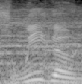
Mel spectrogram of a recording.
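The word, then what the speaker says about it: Owego: Another writer in the storm in the chat letting me know that it's pronounced Oiggo, New York, hometown of Tanner Coleman.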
